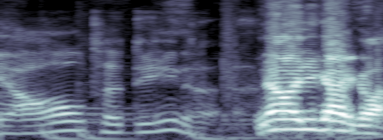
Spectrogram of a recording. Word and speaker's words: Altadena: It's Altadena, man. Al. Like Al Blades, like Al Sharpton.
